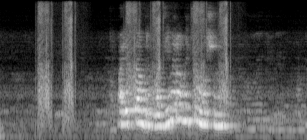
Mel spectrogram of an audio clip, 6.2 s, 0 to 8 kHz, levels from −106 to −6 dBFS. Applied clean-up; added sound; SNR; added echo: none; Writing; 16 dB; reverberation time 0.5 s.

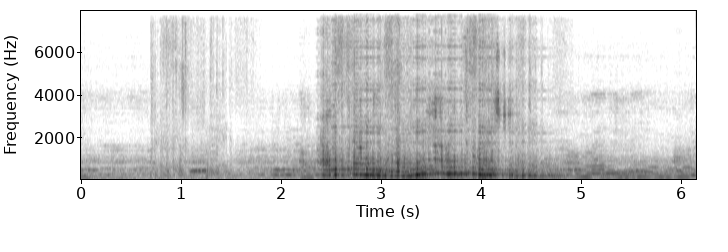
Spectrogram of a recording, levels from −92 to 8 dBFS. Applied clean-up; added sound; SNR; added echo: neural separator model SepFormer DNS4.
